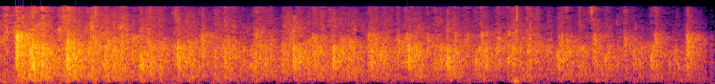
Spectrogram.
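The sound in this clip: Applause from an audience welcoming a speaker to a talk on federalism at the American Enterprise Institute: a dense, even wash of clapping that starts strong and tapers slightly toward the end.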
